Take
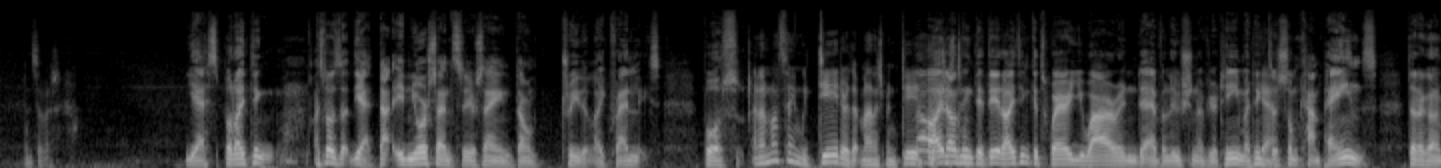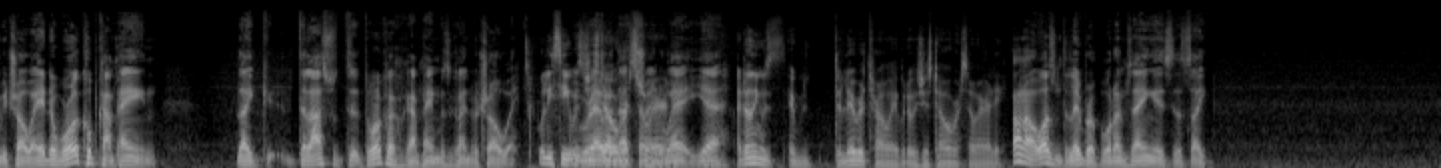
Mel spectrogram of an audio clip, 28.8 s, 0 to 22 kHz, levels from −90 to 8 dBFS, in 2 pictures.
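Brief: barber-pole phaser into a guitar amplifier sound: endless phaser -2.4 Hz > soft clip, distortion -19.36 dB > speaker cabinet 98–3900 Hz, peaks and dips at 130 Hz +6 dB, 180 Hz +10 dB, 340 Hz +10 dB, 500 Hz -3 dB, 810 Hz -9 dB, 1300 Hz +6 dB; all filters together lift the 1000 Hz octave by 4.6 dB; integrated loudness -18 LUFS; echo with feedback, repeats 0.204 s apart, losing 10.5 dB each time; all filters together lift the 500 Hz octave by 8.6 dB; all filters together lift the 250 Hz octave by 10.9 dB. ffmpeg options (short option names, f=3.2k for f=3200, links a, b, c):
-filter_complex "[0:a]equalizer=f=250:t=o:g=3.5,equalizer=f=500:t=o:g=7.5,equalizer=f=1k:t=o:g=3.5,aecho=1:1:204|408|612:0.299|0.0896|0.0269,asplit=2[a][b];[b]afreqshift=-2.4[c];[a][c]amix=inputs=2:normalize=1,asoftclip=threshold=-13.5dB,highpass=98,equalizer=f=130:t=q:w=4:g=6,equalizer=f=180:t=q:w=4:g=10,equalizer=f=340:t=q:w=4:g=10,equalizer=f=500:t=q:w=4:g=-3,equalizer=f=810:t=q:w=4:g=-9,equalizer=f=1.3k:t=q:w=4:g=6,lowpass=f=3.9k:w=0.5412,lowpass=f=3.9k:w=1.3066,volume=7dB"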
